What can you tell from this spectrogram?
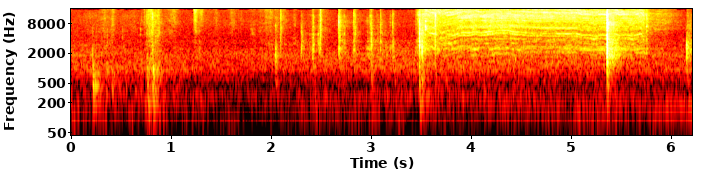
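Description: Light clicks and taps of gloved hands handling the opened plastic chassis and parts of an HP EliteBook 8470p laptop. About halfway through a steady high-pitched sound begins, with one sharp loud click near the end.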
